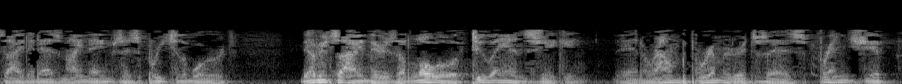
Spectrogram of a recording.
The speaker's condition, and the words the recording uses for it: Laryngectomy. But if you'll listen carefully, you won't have any problem hearing him.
